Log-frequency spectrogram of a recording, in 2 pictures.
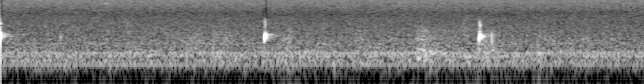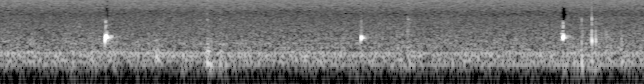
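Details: Two-week-old baby: short, sharp hiccups about every two to three seconds, five over thirteen seconds, against a steady low room hum; hiccups.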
